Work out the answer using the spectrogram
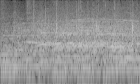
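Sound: audience applause and cheering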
